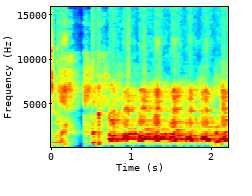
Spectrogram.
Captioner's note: both laughing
